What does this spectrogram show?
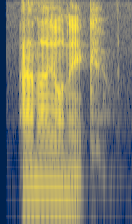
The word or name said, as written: anionic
